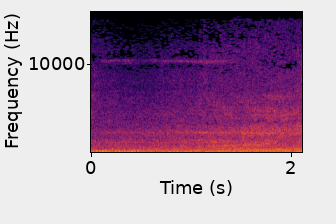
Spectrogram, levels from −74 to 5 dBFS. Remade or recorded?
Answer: recorded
